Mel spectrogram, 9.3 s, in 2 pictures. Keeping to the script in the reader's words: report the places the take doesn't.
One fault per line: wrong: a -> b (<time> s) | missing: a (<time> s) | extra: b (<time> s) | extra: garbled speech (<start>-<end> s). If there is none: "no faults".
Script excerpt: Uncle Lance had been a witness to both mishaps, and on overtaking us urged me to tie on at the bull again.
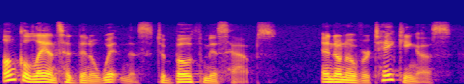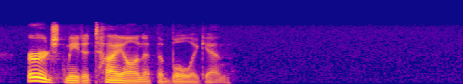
no faults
